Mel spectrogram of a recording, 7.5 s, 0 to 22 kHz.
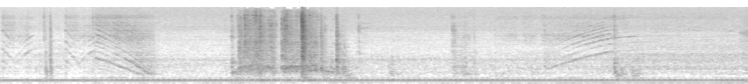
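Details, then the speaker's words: PS4 Pro disc drive with a PS5 game disc (Spider-Man) inserted: quiet whirr repeatedly ramping up and winding down with soft clicks as it retries reading, nearly ejects, and eventually reports unrecognized disc. "it's trying to read it right you can hear what's happening it's ramping up and going down ramping up and going down"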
